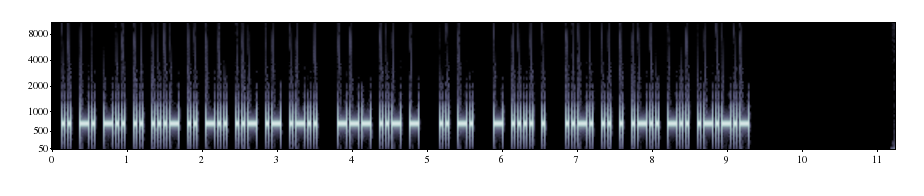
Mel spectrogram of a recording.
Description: Morse code, heard as a keyed tone, about 30 wpm, 700 Hz. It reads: INDIVIDUAL OUT IN THE FIELD.
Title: Sentences from Top 1000 Words - Review Part 4 - 30wpm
